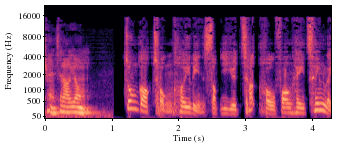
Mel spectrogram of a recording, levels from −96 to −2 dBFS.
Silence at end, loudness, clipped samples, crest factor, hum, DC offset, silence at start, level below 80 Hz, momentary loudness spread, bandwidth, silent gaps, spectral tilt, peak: 0 s; -22 LUFS; under 0.1%; 16 dB; none; under 0.1%; 0 s; -52 dBFS; 5 LU; 15.5 kHz; none; -4.5 dB/octave; -6 dBFS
